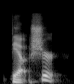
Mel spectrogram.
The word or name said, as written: biao3 shi4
